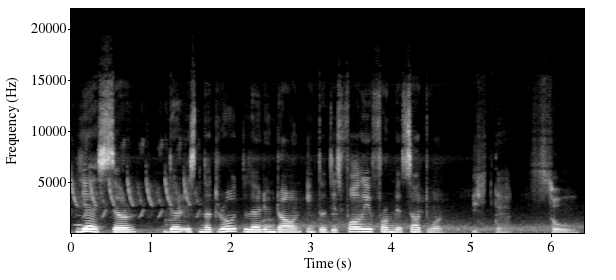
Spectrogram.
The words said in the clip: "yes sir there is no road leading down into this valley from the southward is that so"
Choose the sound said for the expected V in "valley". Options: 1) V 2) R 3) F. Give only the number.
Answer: 3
